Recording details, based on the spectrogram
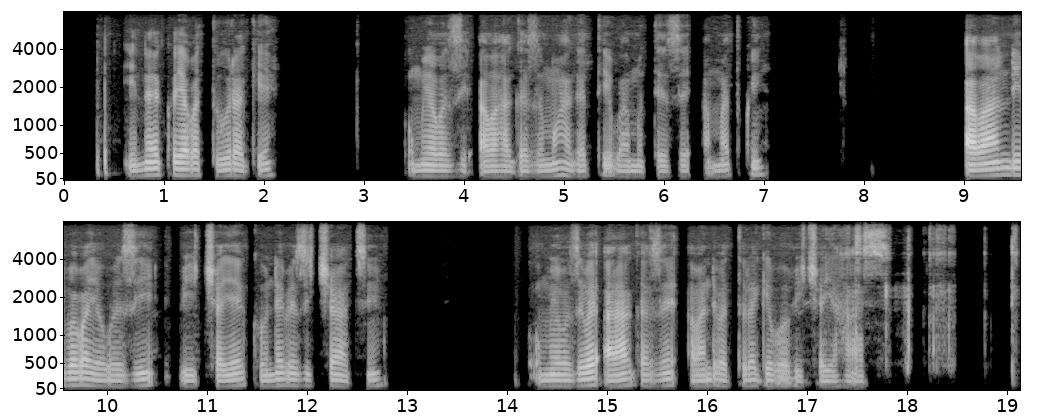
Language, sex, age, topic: Kinyarwanda, male, 25-35, government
